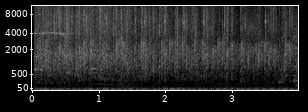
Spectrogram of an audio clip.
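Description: Live audience applauding, with a few voices among the clapping.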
